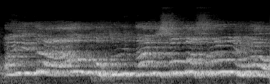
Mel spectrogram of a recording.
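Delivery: high, loud preaching cry; fiery preaching. Acted. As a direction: preach it with full force, rising. Preaching at full force.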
